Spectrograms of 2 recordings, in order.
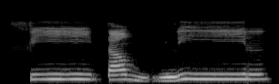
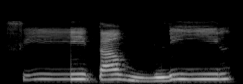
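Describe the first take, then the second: Both takes have the same delivery.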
